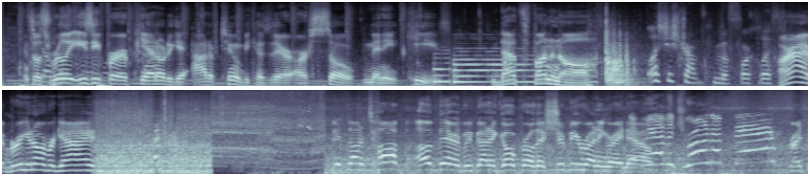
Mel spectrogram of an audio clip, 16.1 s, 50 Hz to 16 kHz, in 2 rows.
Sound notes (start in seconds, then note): 4.3 piano notes playing; 6.0 wooden lid closing; 9.2 engine whirring; 10.6 forklift rising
